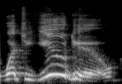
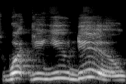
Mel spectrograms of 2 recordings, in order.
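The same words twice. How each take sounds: First: What do you do? with you lifted and rising; stress on YOU. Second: What do you do? with WHAT leaned on, falling; stress on WHAT. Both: Shown as a demonstration. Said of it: "I'll change the emphasis there".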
